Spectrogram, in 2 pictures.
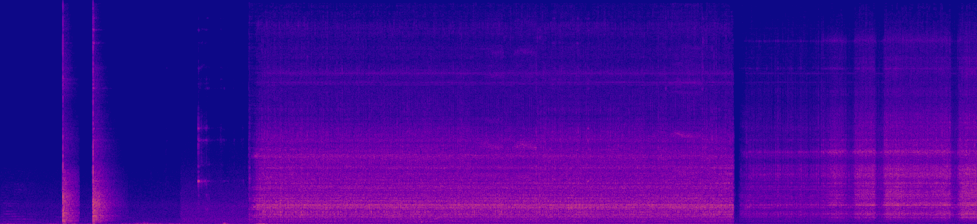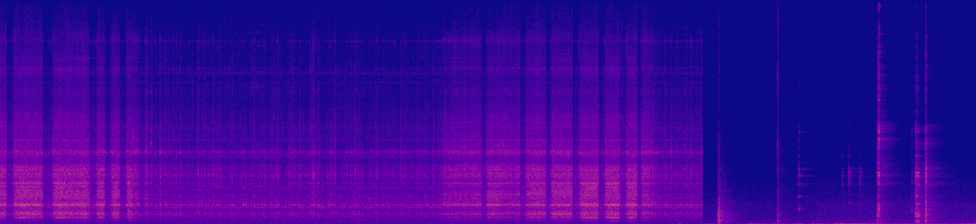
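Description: Two sharp metal strikes about a second in, from a hammer on a center punch marking steel flat bar. Then a drill press with a twist bit boring through the steel: a steady noise for several seconds that cuts off suddenly, then drilling again with a rapid pulsing chatter for about fourteen seconds. Light metal clicks and clatter follow near the end.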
